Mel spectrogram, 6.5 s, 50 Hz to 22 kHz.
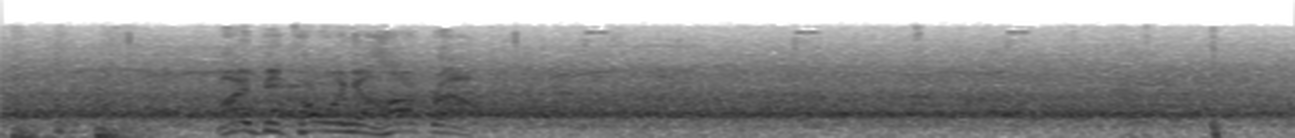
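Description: Crowd noise roars steadily from a stadium in the NCAA 26 college football video game, a loud continuous wash beneath a play-by-play commentator's voice.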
